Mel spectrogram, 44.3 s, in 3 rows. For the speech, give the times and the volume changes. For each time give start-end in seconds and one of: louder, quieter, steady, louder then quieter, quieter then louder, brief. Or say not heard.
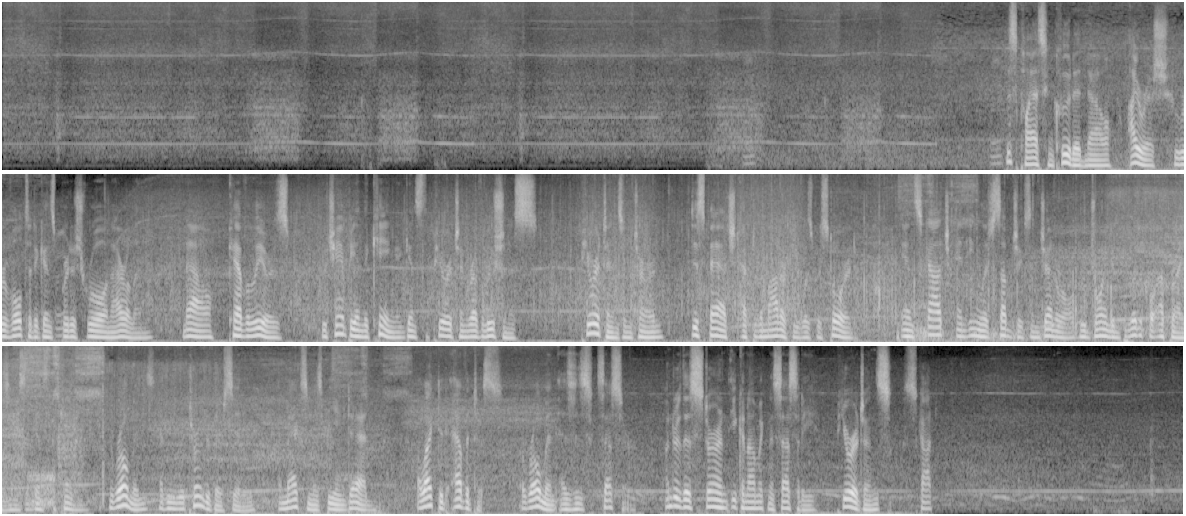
12.6-41.1 steady.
